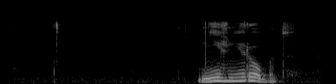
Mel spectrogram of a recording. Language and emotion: Russian, neutral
